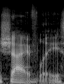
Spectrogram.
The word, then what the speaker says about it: Shively: Now, here's how I know how to pronounce Shively. I wondered, I was like, is it Shively or something like that? And I had to look into it. And apparently their like slogan or like motto for their town is Lively and Shively. So that makes me know how you pronounce Shively, Kentucky.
